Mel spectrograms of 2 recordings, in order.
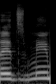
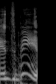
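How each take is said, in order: First: A milder, toned-down version of the character voice. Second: A loud, heavily exaggerated cartoon character voice. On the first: It is a happy medium that might work. The speaker calls it right. "kind of bring it down a little bit" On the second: It would be tiring to listen to for a whole film. The speaker calls it wrong. "you can't go full Charles Martinet"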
